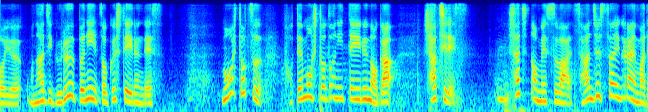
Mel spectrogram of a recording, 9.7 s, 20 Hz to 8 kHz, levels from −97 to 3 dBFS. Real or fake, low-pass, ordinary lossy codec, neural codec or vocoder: fake; 7.2 kHz; none; codec, 16 kHz, about 1 kbps, DyCAST, with the encoder's durations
